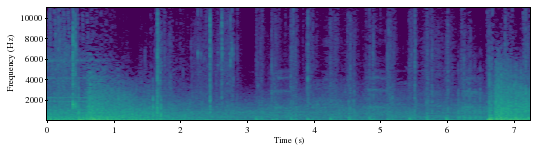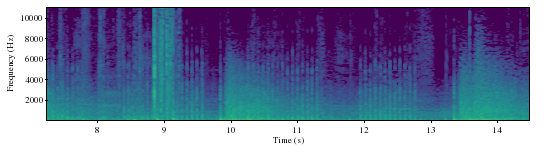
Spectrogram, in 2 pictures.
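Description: A rifle fires loud booming shots that echo away.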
